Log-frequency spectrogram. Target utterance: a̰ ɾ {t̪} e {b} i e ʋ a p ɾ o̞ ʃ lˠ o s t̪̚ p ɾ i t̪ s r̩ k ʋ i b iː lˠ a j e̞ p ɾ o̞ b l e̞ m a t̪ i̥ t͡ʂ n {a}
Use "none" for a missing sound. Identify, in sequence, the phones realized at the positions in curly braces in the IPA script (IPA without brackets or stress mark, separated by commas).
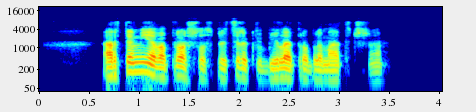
t̪, m, a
